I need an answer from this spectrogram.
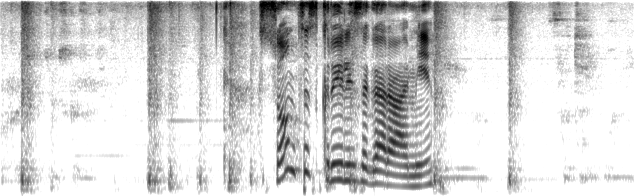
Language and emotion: Russian, positive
